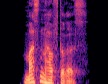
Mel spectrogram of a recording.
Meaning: strong/mixed nominative/accusative neuter singular comparative degree of massenhaft
- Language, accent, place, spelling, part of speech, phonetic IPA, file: German, Germany, Berlin, massenhafteres, adjective, [ˈmasn̩haftəʁəs], De-massenhafteres.ogg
